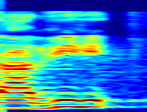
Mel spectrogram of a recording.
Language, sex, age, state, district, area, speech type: Sanskrit, male, 18-30, Uttar Pradesh, Lucknow, urban, spontaneous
